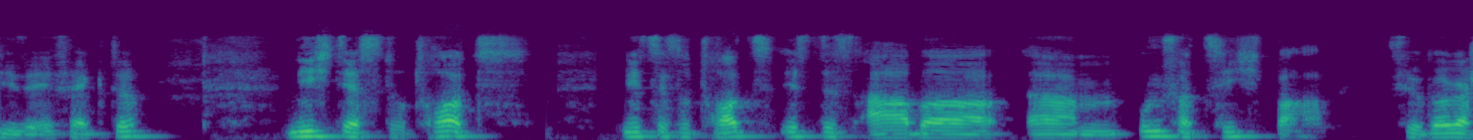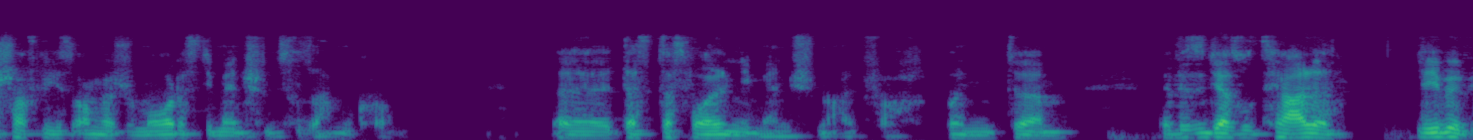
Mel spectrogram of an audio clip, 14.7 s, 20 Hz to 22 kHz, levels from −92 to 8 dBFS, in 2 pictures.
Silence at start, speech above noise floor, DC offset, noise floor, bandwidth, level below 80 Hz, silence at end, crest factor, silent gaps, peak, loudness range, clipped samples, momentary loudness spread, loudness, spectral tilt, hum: 0 s; 54 dB; under 0.1%; -84 dBFS; 8.2 kHz; -68 dBFS; 0 s; 20 dB; 9.51-9.57 s; -12 dBFS; 8 LU; under 0.1%; 19 LU; -31 LUFS; -6.5 dB/octave; none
